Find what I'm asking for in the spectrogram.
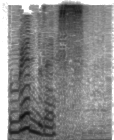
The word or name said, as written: ribless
